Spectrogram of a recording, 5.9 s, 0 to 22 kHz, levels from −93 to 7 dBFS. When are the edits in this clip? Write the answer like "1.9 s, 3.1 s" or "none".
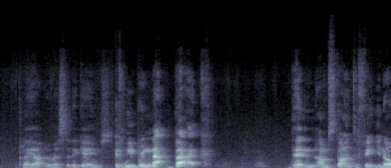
1.8 s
